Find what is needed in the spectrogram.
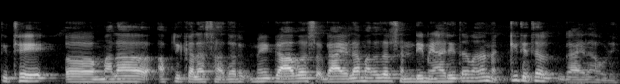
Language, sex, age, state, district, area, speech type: Marathi, male, 30-45, Maharashtra, Sangli, urban, spontaneous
